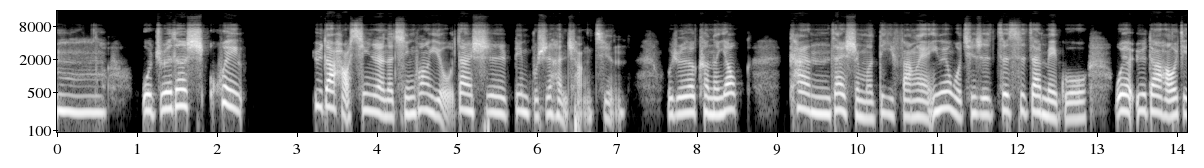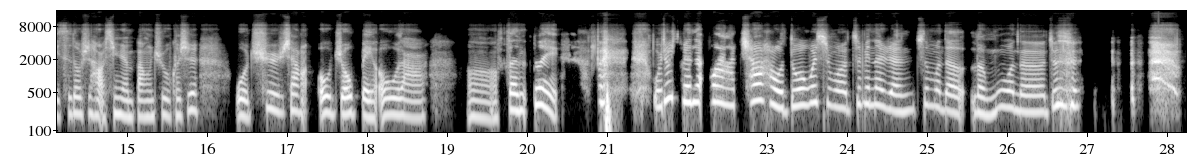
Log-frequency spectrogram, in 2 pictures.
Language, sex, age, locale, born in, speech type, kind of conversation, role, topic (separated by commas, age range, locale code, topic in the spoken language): Chinese, female, 35-39, zh-TW, Taiwan, conversation, podcast, guest, 你在本地有没有遇到过热心的陌生人？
